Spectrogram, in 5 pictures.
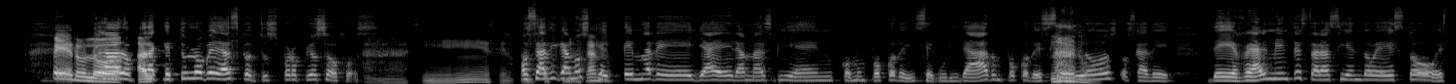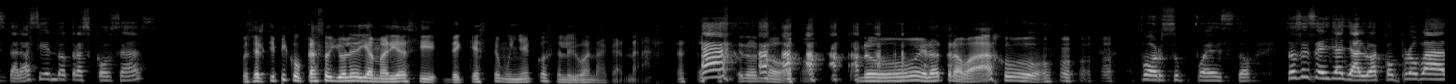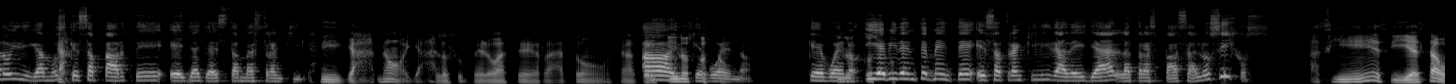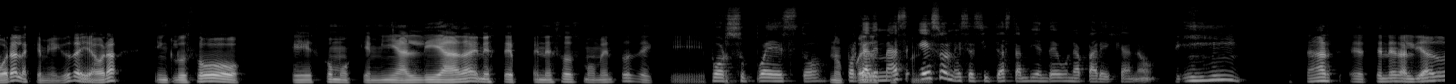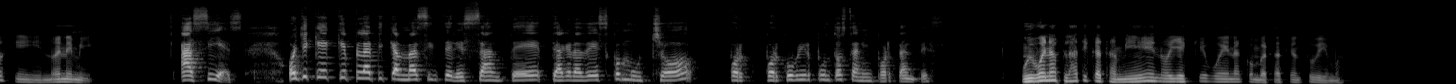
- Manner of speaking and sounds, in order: laugh; laugh; laughing while speaking: "pero no, no, era trabajo"; unintelligible speech
- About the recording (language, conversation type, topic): Spanish, podcast, ¿Qué te lleva a priorizar a tu familia sobre el trabajo, o al revés?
